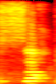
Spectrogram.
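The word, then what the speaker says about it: सख़्त: प्यास लग रही थी अब देखिए सखत लज है आपको इसका उच्चारण सही रखना है सख्त मतलब बहुत शदीद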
